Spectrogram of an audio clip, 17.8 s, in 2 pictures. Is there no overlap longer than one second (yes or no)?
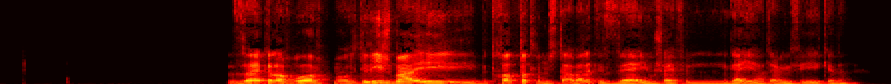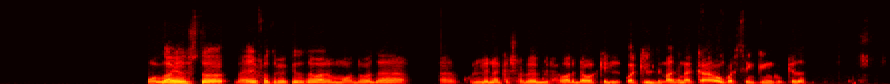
yes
